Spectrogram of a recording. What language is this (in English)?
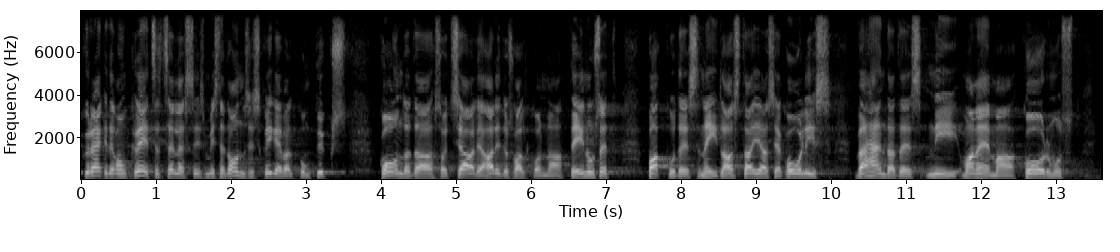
Estonian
